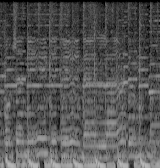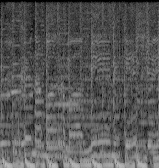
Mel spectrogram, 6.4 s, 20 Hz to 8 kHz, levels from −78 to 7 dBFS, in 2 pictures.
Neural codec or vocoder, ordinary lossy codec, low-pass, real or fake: none; none; none; real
